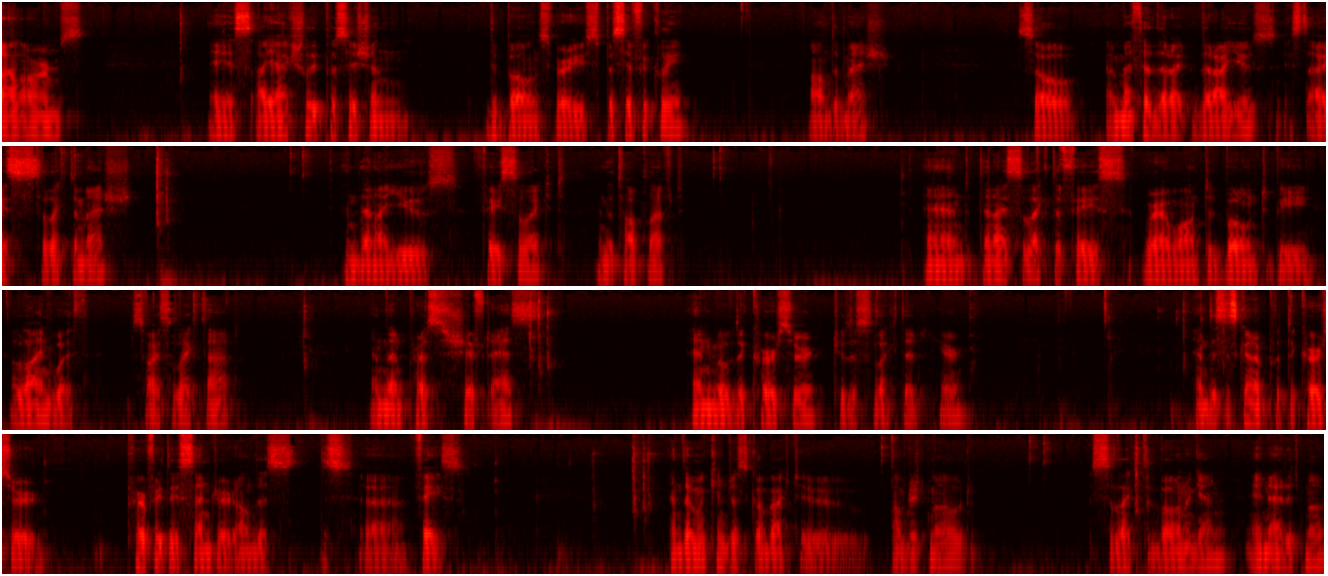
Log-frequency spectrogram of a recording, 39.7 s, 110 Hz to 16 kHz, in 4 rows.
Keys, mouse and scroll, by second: 11.1 Tab, 16.8 Tab, 27.9 s, 34.5 ctrl+Tab, 38.3 Tab.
